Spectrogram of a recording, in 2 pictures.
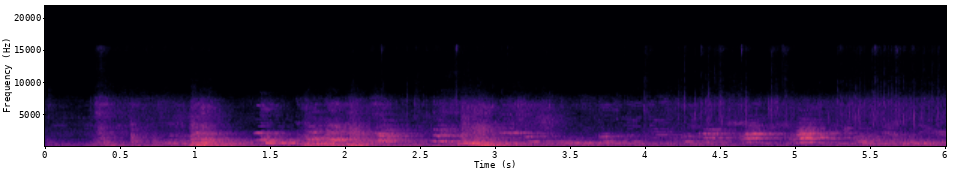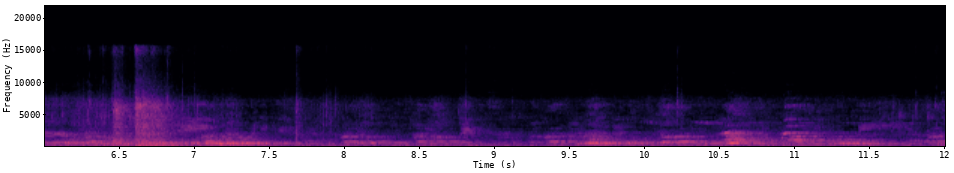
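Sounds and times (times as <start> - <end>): dogs barking: 0.7 - 12.0.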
